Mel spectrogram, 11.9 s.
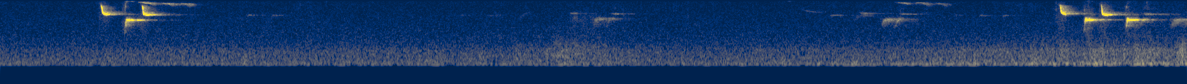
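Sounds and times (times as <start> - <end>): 
great tit high down-slurred notes: 1.0 - 2.0, 10.6 - 11.8.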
